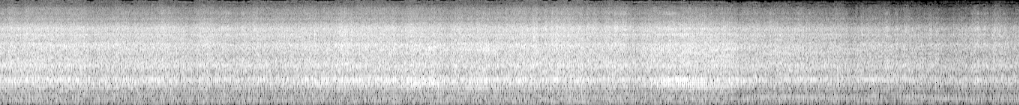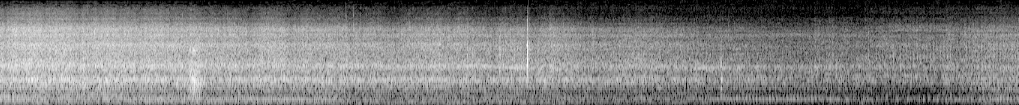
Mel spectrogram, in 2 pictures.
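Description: A motorcycle engine hums and shifts in pitch as it rides.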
